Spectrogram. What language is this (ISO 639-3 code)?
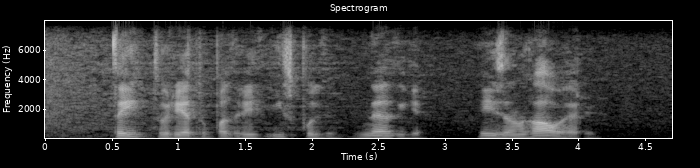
lit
